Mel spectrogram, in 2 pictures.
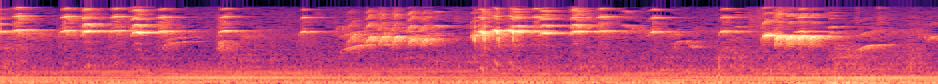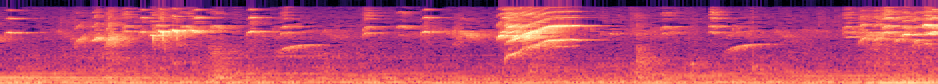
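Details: European goldfinch singing for canary training: busy high twittering with quick chirps and a few slurred whistles, then a loud burst of rising sweeps near the end, over a low hum.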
